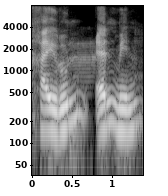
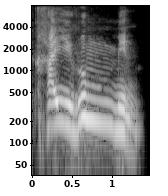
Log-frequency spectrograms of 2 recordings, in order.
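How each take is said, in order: First: The n is kept separate before min. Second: The n merges into a doubled m sound. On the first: The speaker calls it wrong. "you don't say khairun and min" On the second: The speaker calls it right. "You say khairum min"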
